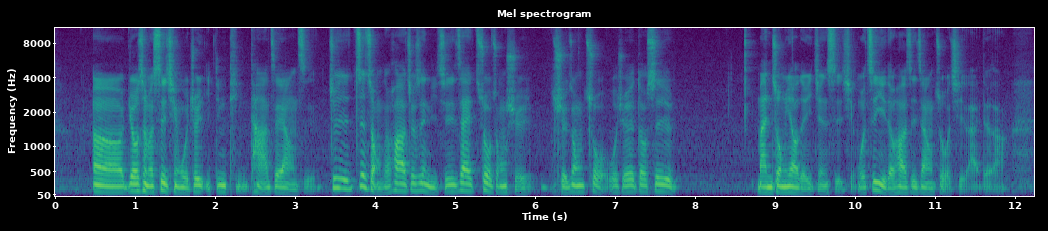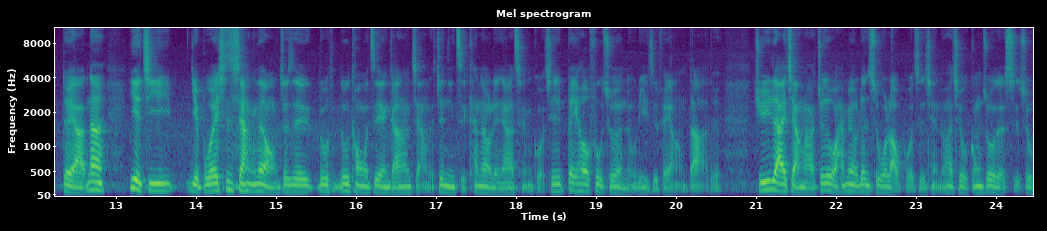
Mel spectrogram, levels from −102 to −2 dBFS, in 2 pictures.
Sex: male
